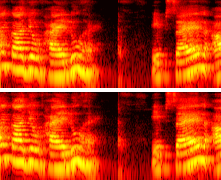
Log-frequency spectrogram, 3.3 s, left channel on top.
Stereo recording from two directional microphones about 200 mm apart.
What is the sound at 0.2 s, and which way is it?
Speech, 20° left (ahead or behind).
